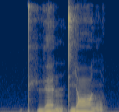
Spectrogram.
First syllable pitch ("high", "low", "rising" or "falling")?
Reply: low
